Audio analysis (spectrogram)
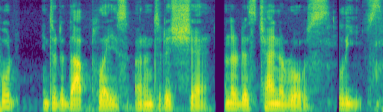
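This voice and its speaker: A man delivers his words at a very slow pace. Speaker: vlogger. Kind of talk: casual vlog narration. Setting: outdoors. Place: garden. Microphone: phone near.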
